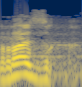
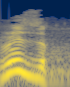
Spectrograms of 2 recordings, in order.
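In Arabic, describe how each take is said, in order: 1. الحركة الأولى هي فتحة قصيرة 'a'. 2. الحركة الأولى هي كسرة قصيرة 'i'. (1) "يكون بالفتحة الرزق" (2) "تكون بالكسر رزق"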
